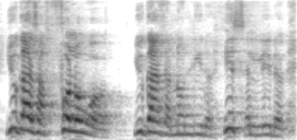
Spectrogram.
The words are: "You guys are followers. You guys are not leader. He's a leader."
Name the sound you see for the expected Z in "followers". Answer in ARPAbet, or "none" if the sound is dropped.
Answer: none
